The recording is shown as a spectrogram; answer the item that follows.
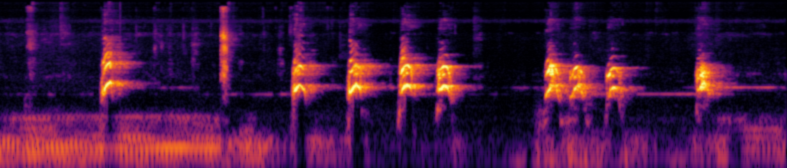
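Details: Domestic dogs barking, a series of about ten sharp harmonic barks spaced roughly half a second apart in two bursts, over a low steady engine-like hum and a faint sustained tone.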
